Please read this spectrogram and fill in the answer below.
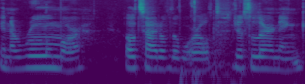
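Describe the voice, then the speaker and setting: Speaking at a moderate pace, a woman with a plain, everyday voice uses a medium pitch and ordinary pitch variation. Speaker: digital artist. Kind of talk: casual live-stream talk while drawing.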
